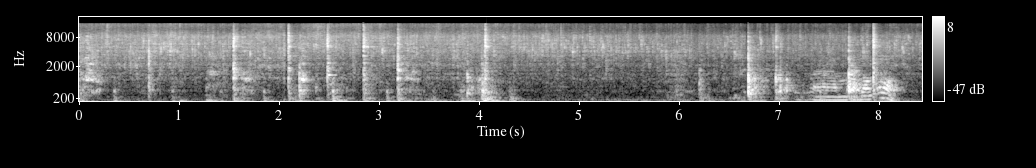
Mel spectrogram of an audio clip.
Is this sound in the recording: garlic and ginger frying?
yes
